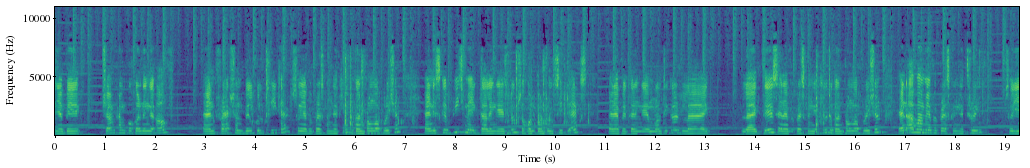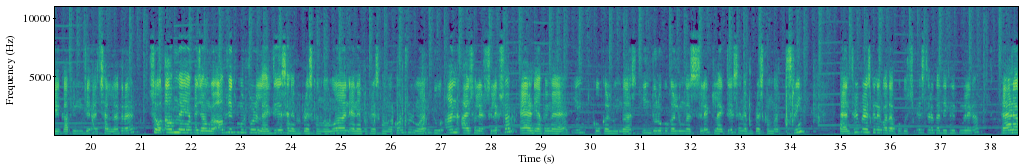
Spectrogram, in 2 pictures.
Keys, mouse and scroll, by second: 1.9 click, 3.7 click, 6.3 q, 7.0 middle click, 10.2 x, 12.4 middle click, 12.6 Home, 12.8 middle click, 15.7 q, 18.3 3, 19.1 scroll down 1, 19.5 click, 20.6-21.0 scroll down 1, 22.7 right click, 25.1 1, 26.6 1, 29.3-30.2 scroll down 1, 30.2 click, 34.4 3, 35.4 click, 35.8 scroll down 1, 36.1 click, 37.1-38.0 scroll up 1, 38.0 scroll down 1, 38.3 click.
